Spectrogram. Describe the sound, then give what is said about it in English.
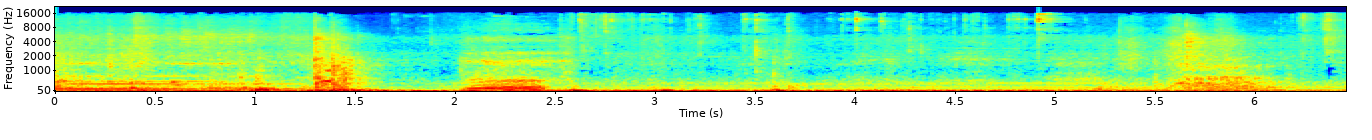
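Car keys, including a wrong car key, jangle and clink in a steady, bright metallic rattle, with a louder flurry of jingling early on before settling into softer, continuous shaking. “Oh, wrong key, damn it.”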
